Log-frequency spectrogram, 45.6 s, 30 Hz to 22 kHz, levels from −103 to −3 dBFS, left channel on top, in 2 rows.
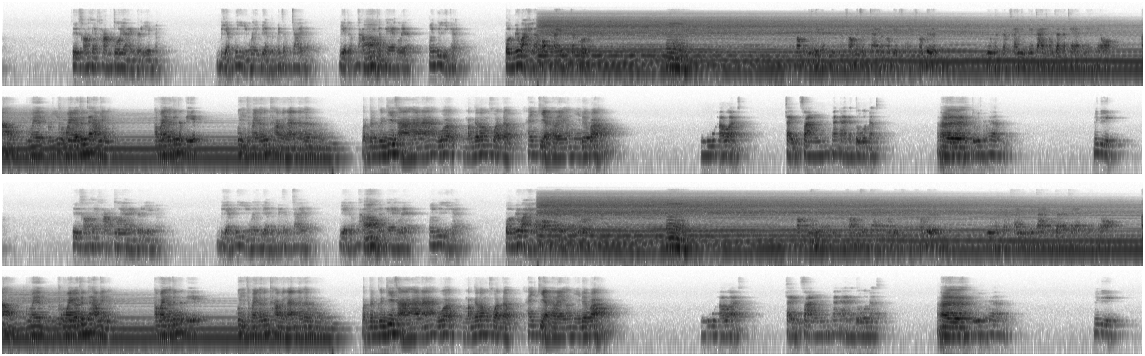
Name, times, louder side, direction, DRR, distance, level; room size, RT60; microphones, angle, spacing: voice 1, 1.4-3.2 4.3-6.1 6.7-8.2 8.5-9.1 10.1-11.8 15.9-18.9 19.7-22.2 23.7-25.0 25.9-26.7 36.8-37.6 38.5-40.3 41.8-42.9 44.7-45.0, left 3 dB, 55° left, 5 dB, 0.4 m, -27 dB
voice 2, 7.2-7.5 13.3-13.7 16.2-16.3 22.8-23.7 24.0-24.9 25.9-26.4 27.5-29.3 30.0-33.0 33.3-34.9 41.5-42.1, right 1 dB, 20° right, 1 dB, 0.4 m, -21 dB
sound 1, 10.7-29.4, left 1 dB, 45° right, 0.9 m, -26 dB
3.2 x 3.2 x 2.3 m, 0.76 s
head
